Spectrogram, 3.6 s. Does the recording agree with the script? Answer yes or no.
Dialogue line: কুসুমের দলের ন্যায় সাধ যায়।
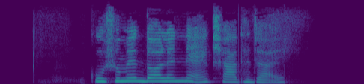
yes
